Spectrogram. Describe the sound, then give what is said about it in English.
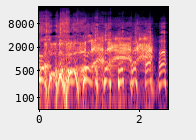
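Throats being cleared in a quick run of voiced, ahem-like bursts, each with a bending tone, loud and repeated many times before a short final burst. “let's all clear our throat.”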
